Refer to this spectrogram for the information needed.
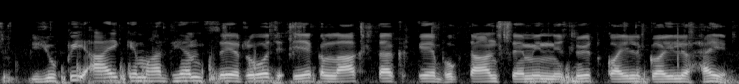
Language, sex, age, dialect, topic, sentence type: Magahi, male, 18-24, Western, banking, statement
